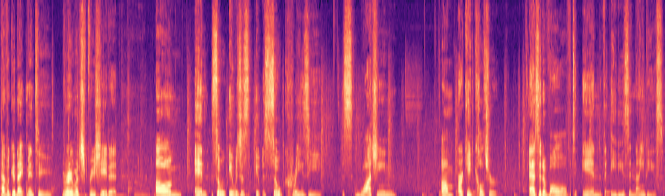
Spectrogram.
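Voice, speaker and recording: A man from Michigan, livestreaming, who tells animated, swear-laced stories and reads chat aloud. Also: mid-range voice, measured pace, soft background music. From Michigan, USA. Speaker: streamer. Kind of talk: casual storytelling while livestreaming a game.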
